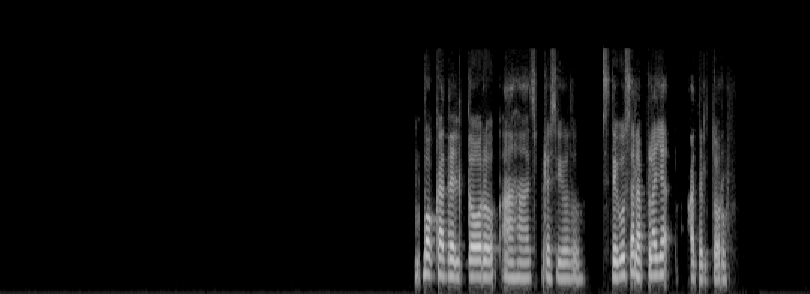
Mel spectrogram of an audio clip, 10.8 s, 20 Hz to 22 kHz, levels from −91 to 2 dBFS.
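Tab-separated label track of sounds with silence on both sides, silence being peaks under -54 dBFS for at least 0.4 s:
5.540000	9.800000	sound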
